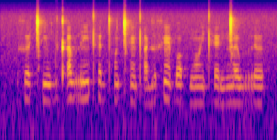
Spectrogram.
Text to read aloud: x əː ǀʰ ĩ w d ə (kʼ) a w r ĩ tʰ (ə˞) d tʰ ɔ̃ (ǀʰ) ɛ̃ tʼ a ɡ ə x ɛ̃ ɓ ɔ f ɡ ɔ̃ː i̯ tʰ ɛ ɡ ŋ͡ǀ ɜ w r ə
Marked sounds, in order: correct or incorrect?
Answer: correct, incorrect: ɜ, correct

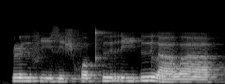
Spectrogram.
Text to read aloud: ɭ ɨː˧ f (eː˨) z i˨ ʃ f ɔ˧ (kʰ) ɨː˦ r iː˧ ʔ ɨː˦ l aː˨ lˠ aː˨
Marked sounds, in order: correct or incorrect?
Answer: incorrect: iː˨, correct

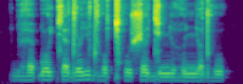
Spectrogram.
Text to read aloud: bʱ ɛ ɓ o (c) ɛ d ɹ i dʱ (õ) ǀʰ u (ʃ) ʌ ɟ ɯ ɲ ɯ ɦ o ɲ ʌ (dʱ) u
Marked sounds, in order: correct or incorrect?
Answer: correct, incorrect: o, correct, correct

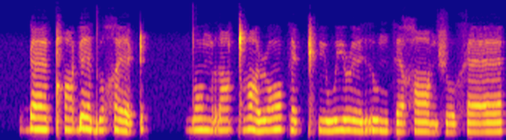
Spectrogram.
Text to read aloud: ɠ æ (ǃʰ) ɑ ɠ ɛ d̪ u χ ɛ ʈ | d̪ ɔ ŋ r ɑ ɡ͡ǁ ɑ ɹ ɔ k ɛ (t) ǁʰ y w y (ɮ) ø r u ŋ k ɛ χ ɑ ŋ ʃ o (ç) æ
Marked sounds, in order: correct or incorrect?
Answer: correct, incorrect: ʈ, incorrect: ɹ, incorrect: x

